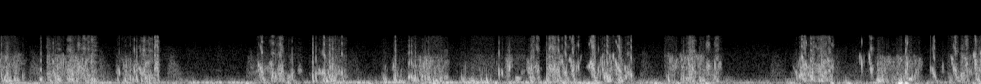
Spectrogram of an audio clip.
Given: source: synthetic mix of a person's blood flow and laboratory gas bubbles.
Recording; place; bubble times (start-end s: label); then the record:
Doppler ultrasound of blood flow; subclavian vein
0.00-0.27 s: bubbles
0.36-1.06 s: bubbles
1.15-1.62 s: bubbles
2.54-3.04 s: bubbles
3.09-3.49 s: bubbles
3.81-4.50 s: bubbles
4.58-5.42 s: bubbles
5.46-5.83 s: bubbles
5.86-6.36 s: bubbles
6.65-7.23 s: bubbles
7.92-8.35 s: bubbles
8.56-9.23 s: bubbles
9.30-9.82 s: bubbles
From the record:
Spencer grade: 3 (all of the cardiac periods contain showers or single bubble signals, but not dominating or overriding the cardiac motion signals); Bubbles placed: anywhere in the cardiac cycle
